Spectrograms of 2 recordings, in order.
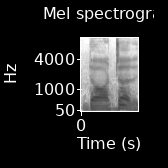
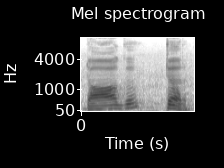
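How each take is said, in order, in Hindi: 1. t से पहले कोई g की ध्वनि नहीं बोली जाती। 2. t से पहले g की ध्वनि बोली जाती है। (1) "जी एच साइलेंट है" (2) "डॉगटर ना"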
